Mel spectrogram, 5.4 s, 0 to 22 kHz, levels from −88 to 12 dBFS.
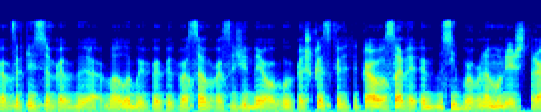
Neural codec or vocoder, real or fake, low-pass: autoencoder, 22.05 kHz, a latent of 192 numbers a frame, VITS, trained on many speakers; fake; 9.9 kHz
